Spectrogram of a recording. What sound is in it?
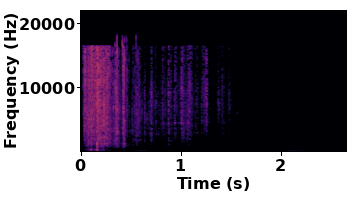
A short sound of a piece of paper rustling in a bin
ball, paper, scrunched, wastepaper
